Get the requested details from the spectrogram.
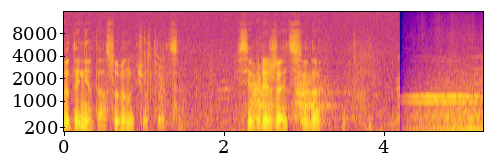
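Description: A middle-aged man speaks calmly into a microphone close by.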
